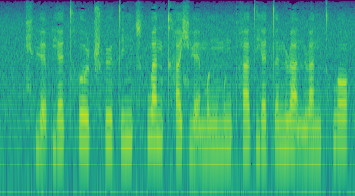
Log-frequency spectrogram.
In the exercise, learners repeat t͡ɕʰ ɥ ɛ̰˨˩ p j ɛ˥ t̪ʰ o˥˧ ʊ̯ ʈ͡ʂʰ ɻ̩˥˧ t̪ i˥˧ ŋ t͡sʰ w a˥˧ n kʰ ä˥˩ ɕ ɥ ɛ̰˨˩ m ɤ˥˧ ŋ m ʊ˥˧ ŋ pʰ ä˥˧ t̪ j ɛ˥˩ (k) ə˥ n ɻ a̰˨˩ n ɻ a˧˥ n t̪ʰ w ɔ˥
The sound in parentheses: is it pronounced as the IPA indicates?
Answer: no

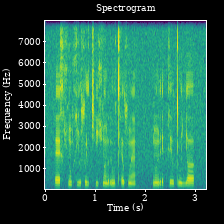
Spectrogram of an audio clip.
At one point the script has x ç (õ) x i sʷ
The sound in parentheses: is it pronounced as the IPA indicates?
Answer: no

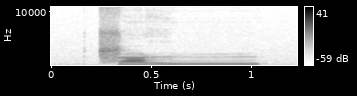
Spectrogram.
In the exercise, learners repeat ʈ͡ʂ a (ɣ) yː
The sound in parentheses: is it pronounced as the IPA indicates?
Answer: yes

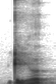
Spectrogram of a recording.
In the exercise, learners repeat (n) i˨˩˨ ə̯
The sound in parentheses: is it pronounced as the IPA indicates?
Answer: no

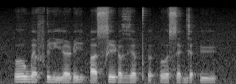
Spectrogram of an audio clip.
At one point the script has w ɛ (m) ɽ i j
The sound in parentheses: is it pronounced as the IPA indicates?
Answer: no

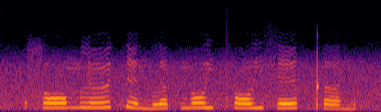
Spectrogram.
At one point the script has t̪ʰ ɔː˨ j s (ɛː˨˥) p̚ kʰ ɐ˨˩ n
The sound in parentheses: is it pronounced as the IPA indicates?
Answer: yes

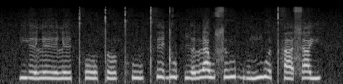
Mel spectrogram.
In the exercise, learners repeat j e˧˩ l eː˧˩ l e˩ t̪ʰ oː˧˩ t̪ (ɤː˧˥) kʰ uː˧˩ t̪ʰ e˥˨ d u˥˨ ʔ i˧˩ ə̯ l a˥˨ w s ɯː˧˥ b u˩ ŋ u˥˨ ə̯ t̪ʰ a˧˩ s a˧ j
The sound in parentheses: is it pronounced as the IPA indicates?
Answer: no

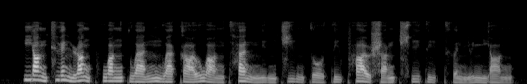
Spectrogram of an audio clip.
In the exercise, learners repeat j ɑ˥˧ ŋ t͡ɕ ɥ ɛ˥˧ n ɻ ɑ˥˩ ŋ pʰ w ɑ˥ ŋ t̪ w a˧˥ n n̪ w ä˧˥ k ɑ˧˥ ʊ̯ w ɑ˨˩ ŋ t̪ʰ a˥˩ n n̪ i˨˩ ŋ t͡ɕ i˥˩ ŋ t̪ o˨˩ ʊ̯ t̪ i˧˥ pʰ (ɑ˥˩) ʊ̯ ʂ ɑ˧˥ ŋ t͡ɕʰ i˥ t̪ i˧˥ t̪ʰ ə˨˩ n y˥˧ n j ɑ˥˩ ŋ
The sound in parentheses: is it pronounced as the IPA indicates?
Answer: yes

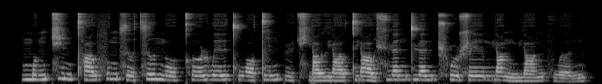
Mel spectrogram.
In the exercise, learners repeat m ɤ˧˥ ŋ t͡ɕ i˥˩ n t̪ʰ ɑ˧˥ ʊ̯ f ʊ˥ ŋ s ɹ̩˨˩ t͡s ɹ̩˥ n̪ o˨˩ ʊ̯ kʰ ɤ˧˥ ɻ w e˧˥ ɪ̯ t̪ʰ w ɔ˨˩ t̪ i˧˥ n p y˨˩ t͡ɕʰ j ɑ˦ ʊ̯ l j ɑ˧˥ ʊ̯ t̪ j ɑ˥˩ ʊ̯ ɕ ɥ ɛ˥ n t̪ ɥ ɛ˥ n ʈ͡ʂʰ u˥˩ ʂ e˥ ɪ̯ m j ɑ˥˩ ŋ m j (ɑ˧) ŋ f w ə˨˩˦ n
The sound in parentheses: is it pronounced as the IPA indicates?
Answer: no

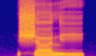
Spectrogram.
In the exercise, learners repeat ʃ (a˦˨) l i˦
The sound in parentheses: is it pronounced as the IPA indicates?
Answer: no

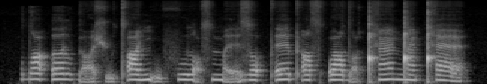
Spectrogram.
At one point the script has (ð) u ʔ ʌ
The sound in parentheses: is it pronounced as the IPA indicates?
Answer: no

